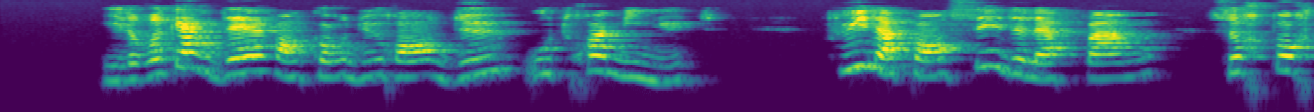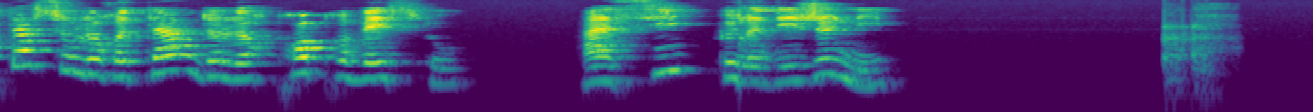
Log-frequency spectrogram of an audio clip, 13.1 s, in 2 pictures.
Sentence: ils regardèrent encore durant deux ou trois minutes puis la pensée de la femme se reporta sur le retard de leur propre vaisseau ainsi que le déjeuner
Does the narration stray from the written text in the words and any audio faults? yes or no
yes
